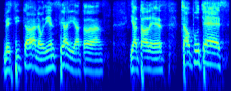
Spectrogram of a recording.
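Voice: mid-range voice, takes it slowly, music in the background. A speaker with a voice in the male range, leaving an affectionate, hesitant, casual greeting as a voice message. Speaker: show regular sending greetings. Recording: dull lo-fi voice message.

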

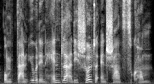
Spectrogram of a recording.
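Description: A man's voice: mid-range voice, animated, brisk, close to an everyday voice. Man playing a servile, lilting fantasy squire. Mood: deferential, dry. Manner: polite, servile, dry. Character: deferential, earnest male squire-like adventurer, drily sarcastic. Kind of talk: comedic audio drama acting.

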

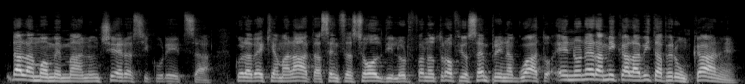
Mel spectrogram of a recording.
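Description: A man playing a candid, streetwise orphan boy, higher-pitched. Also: natural voice. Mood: defiant, emotional. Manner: halting, confiding, colloquial, with small interjections. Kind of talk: theatrical monologue, storytelling to the audience.

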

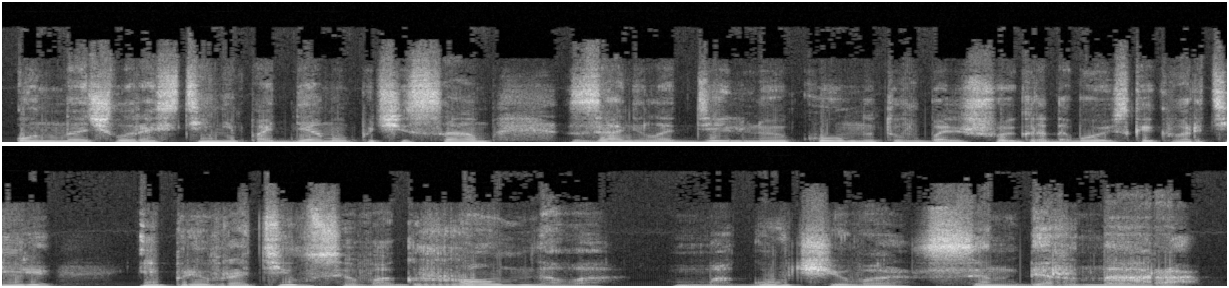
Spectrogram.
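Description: A male narrator for a children's radio play, his voice a little husky and mid-pitched. He tells the story in a measured, expressive manner with gentle humour.

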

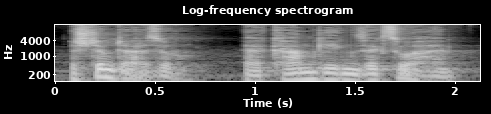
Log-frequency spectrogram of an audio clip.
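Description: A probing male detective in a radio crime play. His voice is gravelly and strongly rasping, and he puts formal, insistent questions at a quick clip. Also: lowish voice, a little mellow. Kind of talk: radio crime drama acting.

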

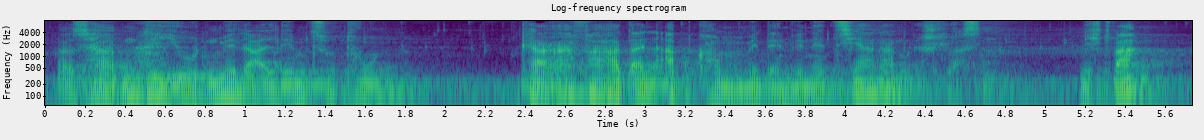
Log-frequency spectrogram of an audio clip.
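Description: An actor playing a hardened, determined old rebel in a German radio drama, speaking in a terse, intense and probing way. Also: male voice, low voice, steady tone, fairly quick, a little hiss or hum, natural voice. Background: music.

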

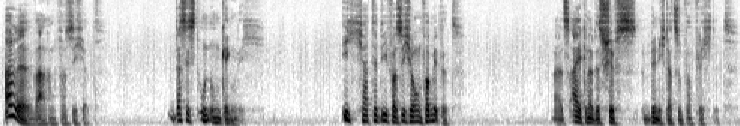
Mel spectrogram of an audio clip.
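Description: A man's voice: on the low side, big pitch swings, moderate pace, gravelly, pauses often, husky, heavily acted. A man in a radio play, playing an insistent insurance agent who argues his points. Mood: businesslike. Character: insistent male insurance agent, questioning, justifying himself.

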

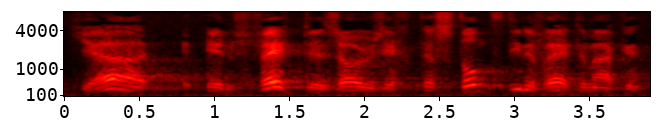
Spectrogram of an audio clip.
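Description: A servile alien registrar. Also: male voice, medium pitch, lively intonation, measured pace, fairly bright tone. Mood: polite. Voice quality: polite, servile, formal. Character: deferential alien field registrar, adult man. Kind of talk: 1960s radio drama acting. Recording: reverberant early 1960s radio play.

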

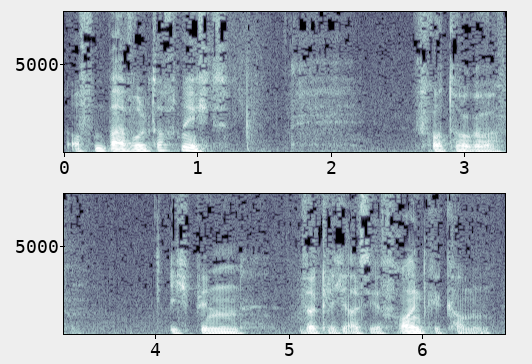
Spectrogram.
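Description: An actor in a German radio play voicing a formal, persistent male boss, polite, measured and insistent. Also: deep voice, expressive, gravelly, a little hiss or hum, full character voice. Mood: grave, concerned.

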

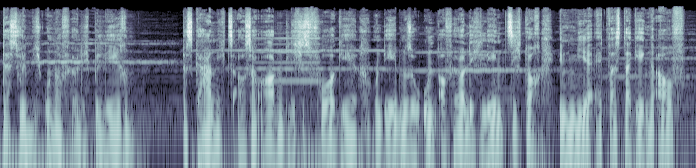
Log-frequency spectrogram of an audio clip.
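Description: A male actor playing a brooding, introspective schoolboy who questions himself slowly and deliberately in a literary radio drama. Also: low-pitched, little pitch movement, darkish tone, soft background music, lightly acted. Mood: brooding, uneasy. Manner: slow, deliberate, self-questioning. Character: brooding, introspective schoolboy pondering his own strangeness.

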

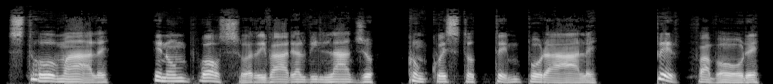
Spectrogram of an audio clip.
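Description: A man voicing a frail, sick old beggar woman who pleads slowly in a weak, chilling voice. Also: medium pitch, fairly bright tone, dry recording, studio quality. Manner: slow, imploring.

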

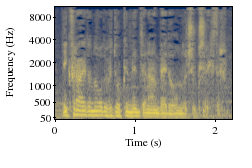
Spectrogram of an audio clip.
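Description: An actor as a senior male police chief in a Flemish radio serial. He gives orders formally at a fast pace, in a fairly low voice with a Flemish accent. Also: soft background music, close to an everyday voice. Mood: authoritative. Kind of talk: naturalistic radio drama acting.

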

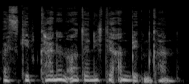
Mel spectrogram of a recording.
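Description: A woman's voice: mid-range voice, steady tone, fast, darkish tone, husky. An actress playing a weary, intense woman lover in a radio drama, speaking intimately and often close to a whisper. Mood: weary, troubled. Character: weary, intense woman lover, narrating and confronting her partner. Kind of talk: radio drama acting and literary narration.

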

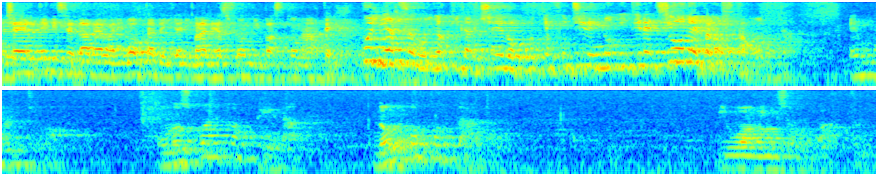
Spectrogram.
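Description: A man narrating a fable as a theatrical dramatic monologue, with emphatic build-ups and pauses. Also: high-pitched, a bit bright, a little hiss or hum. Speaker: actor and storyteller. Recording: echoey, distant reverberant hall with music.

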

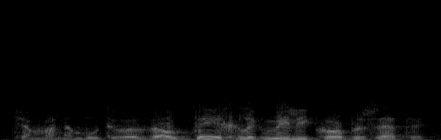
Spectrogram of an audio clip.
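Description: Husky, hawkish government official. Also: male voice, medium pitch, lively intonation, very fast. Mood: brisk, insistent. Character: brisk, hawkish government man at a war council. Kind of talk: old radio drama acting. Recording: muffled old radio play recording.

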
